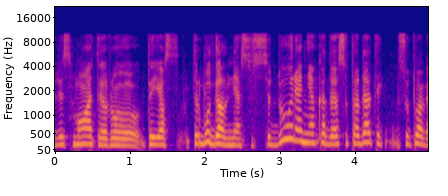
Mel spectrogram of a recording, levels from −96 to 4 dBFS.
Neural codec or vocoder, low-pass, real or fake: codec, 24 kHz, 3 kbps, HILCodec; 9.9 kHz; fake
